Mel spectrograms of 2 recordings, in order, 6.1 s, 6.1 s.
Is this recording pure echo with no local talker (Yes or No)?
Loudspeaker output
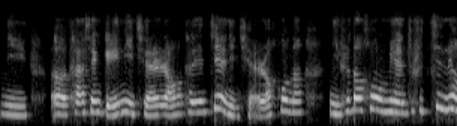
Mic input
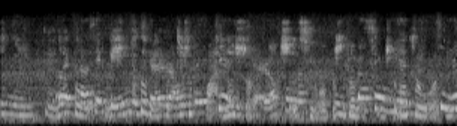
No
